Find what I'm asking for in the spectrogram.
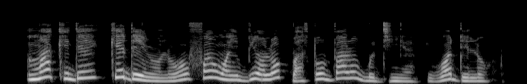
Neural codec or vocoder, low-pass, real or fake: codec, 16 kHz, 16 kbps, FreqCodec, larger model; 7.2 kHz; fake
